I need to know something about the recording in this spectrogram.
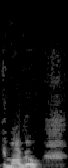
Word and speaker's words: Imago: find us on social media we are at Imago nutrition again I am a g o and yes that's how you pronounce it Imago um at Imago nutrition and so as always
